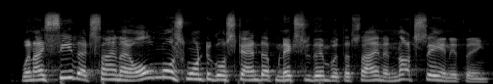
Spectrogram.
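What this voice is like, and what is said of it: Indian English accent. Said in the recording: “I'm from India, so my accent is different”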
